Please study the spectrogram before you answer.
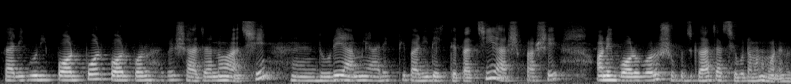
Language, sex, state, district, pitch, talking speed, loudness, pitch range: Bengali, female, West Bengal, Purulia, 190 Hz, 190 wpm, -18 LUFS, 180-200 Hz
